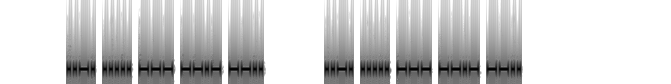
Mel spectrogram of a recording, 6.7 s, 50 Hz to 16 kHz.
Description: Morse code, heard as a keyed tone, about 37 wpm, 700 Hz. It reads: F5OQZ F5OQZ
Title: DXCC-100 Call Signs - 5 Characters - Repeated 2x - 40wpm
